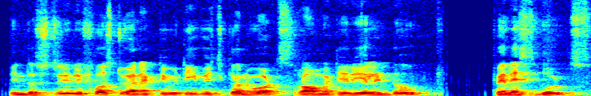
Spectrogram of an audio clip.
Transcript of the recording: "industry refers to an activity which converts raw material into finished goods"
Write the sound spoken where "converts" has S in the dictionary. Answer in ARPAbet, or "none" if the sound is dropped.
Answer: S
